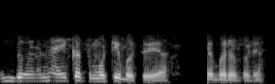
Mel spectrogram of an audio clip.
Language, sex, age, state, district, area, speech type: Marathi, male, 30-45, Maharashtra, Sindhudurg, rural, conversation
